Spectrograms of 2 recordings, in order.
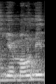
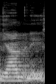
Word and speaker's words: Ya'moni: be reviewing yemeni essentials i totally thought it was yemoni this whole time but i found a video on youtube from the owner and she calls it yamini so now i will too this is going to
